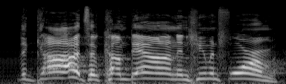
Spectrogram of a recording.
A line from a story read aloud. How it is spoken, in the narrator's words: the crowd, they shouted in Lyconian language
